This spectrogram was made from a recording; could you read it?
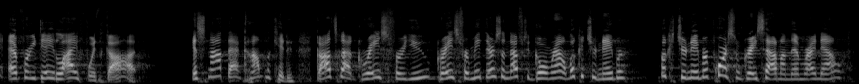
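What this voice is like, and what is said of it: Imitates another person's voice. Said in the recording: “that was decent impersonation, not bad”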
